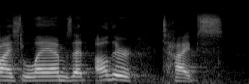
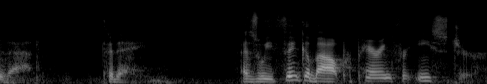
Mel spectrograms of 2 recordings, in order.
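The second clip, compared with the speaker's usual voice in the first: whisper; 4 semitones lower, 9 dB quieter than usual. Real, not acted. Soft closing thought to congregation.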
